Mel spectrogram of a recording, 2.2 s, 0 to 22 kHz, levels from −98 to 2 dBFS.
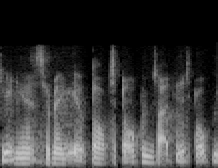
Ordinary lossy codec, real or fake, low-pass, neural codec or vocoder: AAC, 48 kbps; fake; 7.2 kHz; autoencoder, 22.05 kHz, a latent of 192 numbers a frame, VITS, trained on one speaker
